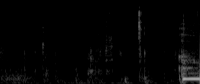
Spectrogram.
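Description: A glossy page of a large book being turned by hand: soft paper rustling and sliding, with a short crisp flick of paper about a second and a half in.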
